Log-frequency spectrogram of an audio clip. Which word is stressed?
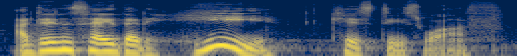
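he. The stress falls on the word he. Someone else kissed the wife. "So somebody kissed his wife, but it wasn't him"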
